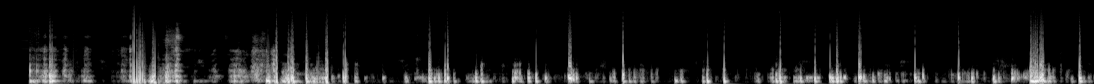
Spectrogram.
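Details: Stomach growling in a fit male, heard through a stethoscope: frequent bubbling, gurgling bursts and clicks in quick succession; active, ordinary bowel sounds.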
